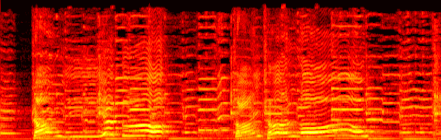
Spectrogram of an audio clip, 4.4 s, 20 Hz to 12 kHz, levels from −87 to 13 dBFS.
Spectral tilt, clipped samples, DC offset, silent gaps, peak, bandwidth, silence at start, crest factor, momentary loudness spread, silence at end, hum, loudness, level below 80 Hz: -2 dB/octave; under 0.1%; under 0.1%; none; 0 dBFS; 12 kHz; 0 s; 14 dB; 13 LU; 0 s; none; -13 LUFS; -60 dBFS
